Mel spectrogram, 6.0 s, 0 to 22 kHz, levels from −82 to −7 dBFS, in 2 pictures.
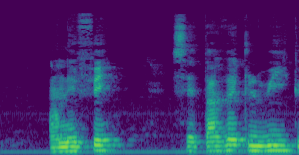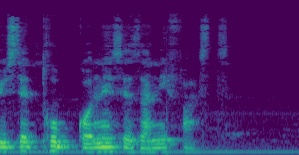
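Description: CD scratch ticks run from 4.41 to 5.14 s in this speech clip, right after "cette troupe connaît ses": seven short ticks, each only a few milliseconds at most, spaced at a regular rate of roughly nine per second. That steady rhythm points to a scratch or blemish passing under the laser once per disc revolution, damaging more data than error correction can rebuild, so the player interpolates or mutes those samples and leaves a brief click each time.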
